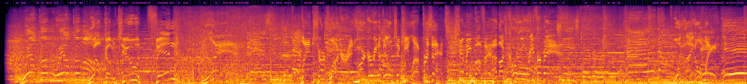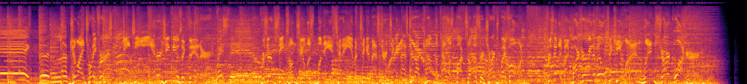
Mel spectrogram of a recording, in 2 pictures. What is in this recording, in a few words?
ad; womc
